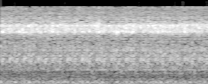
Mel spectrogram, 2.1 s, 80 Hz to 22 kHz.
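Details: 2000 Dodge Ram 2nd-gen Cummins diesel after bypassing AC compressor pulley with 65" non-AC serpentine belt: loud, even steady idle clatter, no squeal or belt chirp; tensioner steady, normal diesel idle.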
